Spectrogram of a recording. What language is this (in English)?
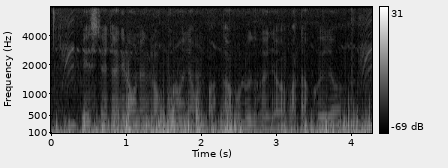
Bangla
